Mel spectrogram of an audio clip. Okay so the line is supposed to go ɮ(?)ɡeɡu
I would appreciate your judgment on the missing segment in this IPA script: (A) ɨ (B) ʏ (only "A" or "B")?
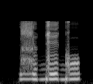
A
